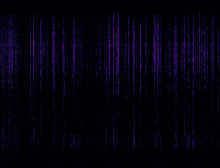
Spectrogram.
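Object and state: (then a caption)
Plastic laptop keyboard typing. Both hands type fast on the plastic keys of an old, open, dark grey plastic laptop, with an untouched microphone hanging above. Quick, bright clicks and taps follow one another over a quiet, low hiss. Each tap stops almost at once with no ring.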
